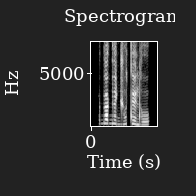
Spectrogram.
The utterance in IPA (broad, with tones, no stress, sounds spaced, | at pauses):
ɡ a˦ ɡ ɛ˦˨ d͡ʒ u˨˦ t ɛ̃˦˨ d o˧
